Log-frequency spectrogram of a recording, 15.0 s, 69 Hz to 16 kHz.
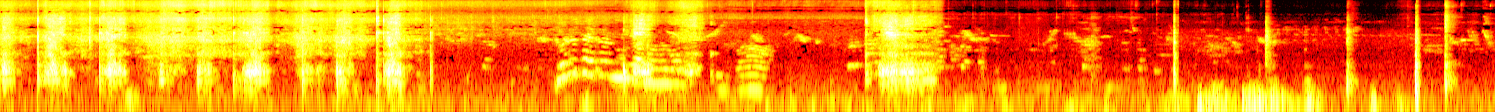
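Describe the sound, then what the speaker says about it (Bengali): Fish curry in oil sizzles in a pan while a spoon stirs it in quick, rhythmic scraping strokes, then a voice talks briefly before one more burst of stirring and a quieter tail. "এবার 1 মিনিট নাড়িয়ে নামিয়ে নেব।"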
